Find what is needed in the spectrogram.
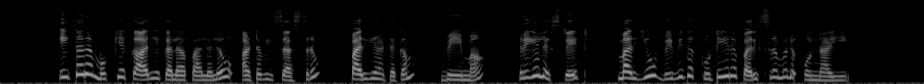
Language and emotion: Telugu, neutral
